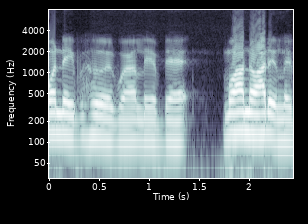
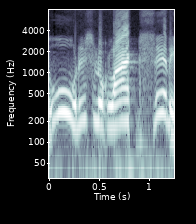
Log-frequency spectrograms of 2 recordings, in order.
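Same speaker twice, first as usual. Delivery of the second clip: put-on backwoods rural country accent, pitched up; 9 semitones higher than usual. Recalling how the speaker talked as a kid from Deep Sticks, USA: rural country accent. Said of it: "I really used to talk like that too".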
